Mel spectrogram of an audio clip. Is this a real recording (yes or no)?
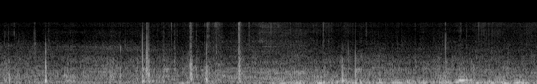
no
